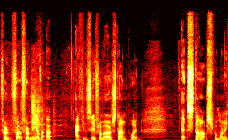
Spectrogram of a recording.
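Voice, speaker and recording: A man with a Scottish accent speaks at a fairly quick pace in a fairly low pitch, on a very clean recording with a silent background. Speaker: radio co-host, company managing director. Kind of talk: radio panel discussion.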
